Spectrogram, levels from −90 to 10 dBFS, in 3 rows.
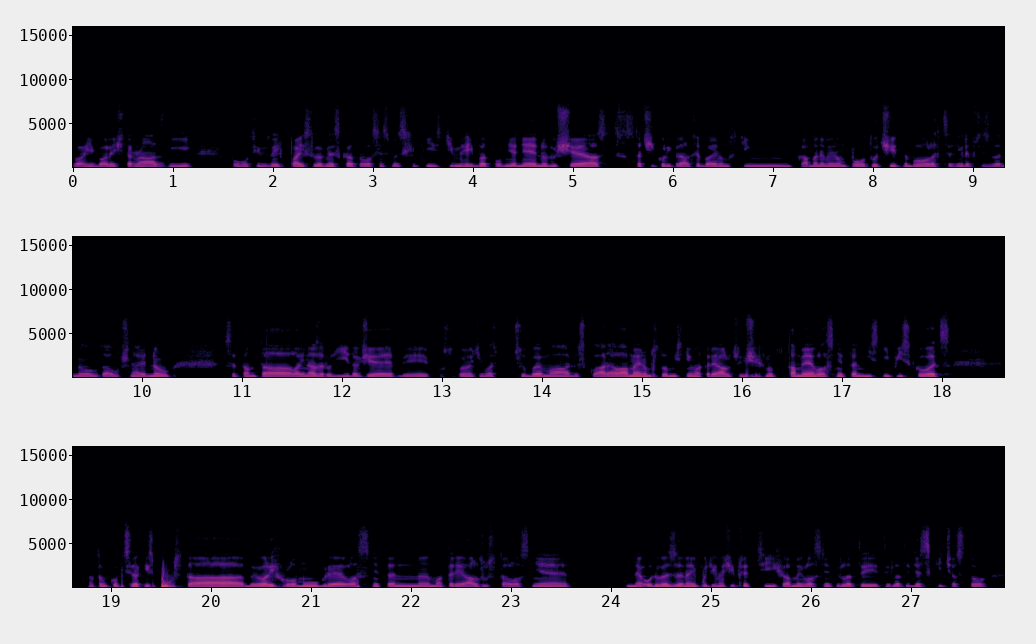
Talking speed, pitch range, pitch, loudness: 185 wpm, 115-120 Hz, 120 Hz, -48 LUFS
